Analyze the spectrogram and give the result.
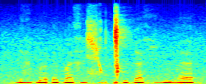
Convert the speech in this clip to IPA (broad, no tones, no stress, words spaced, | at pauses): ɠɛ̤ ɓɘʔepɛxɛ̤ ɕɔ̤ǀʰiɠɛ xi̤ mbɛ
